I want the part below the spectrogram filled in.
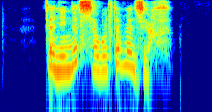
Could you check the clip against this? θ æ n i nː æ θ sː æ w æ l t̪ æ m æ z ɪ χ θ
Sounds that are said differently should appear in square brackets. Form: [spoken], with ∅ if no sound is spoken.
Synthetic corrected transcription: θ æ n i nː æ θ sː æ w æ l t̪ æ m æ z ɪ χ θ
